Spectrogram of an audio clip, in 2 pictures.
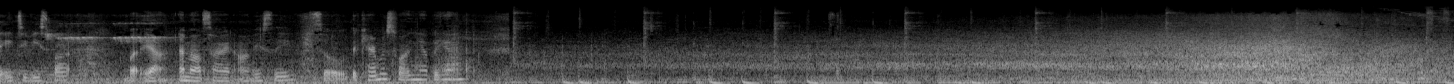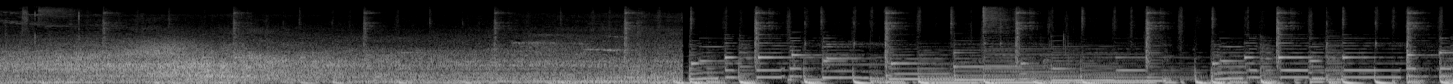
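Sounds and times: street traffic hiss: 0:04.7 - 0:21.4
background music: 0:04.9 - 0:29.0.

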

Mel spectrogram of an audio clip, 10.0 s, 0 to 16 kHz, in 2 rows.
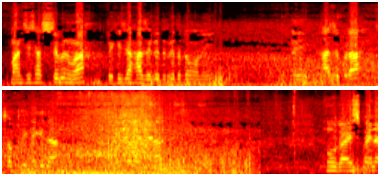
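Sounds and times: wind on microphone: 0:00.0 - 0:10.0
motor vehicle passing: 0:02.4 - 0:09.5.

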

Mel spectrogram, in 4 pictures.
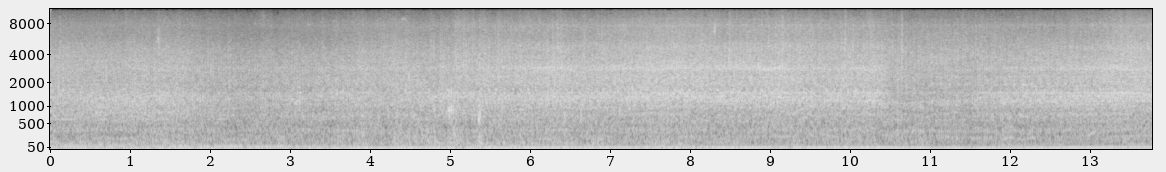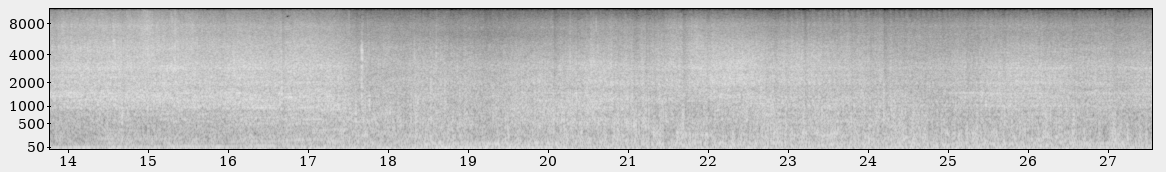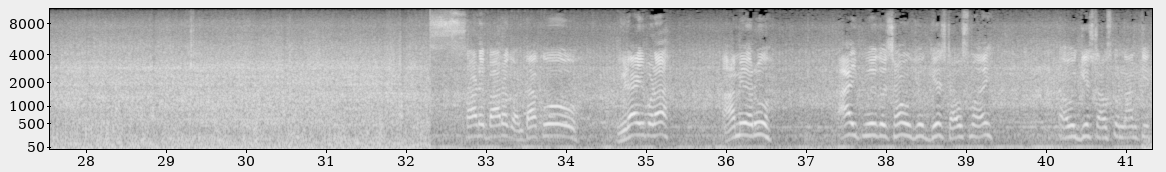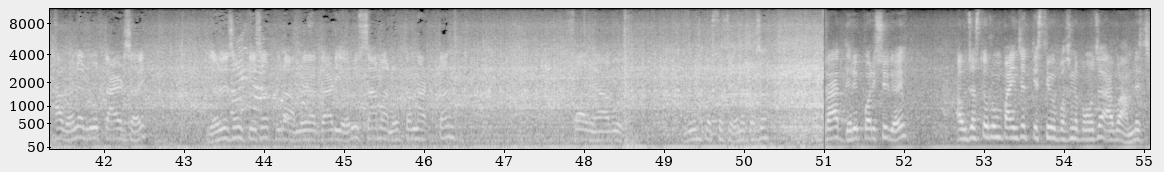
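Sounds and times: jeep engine rumble: 0:00.0 - 0:55.0.

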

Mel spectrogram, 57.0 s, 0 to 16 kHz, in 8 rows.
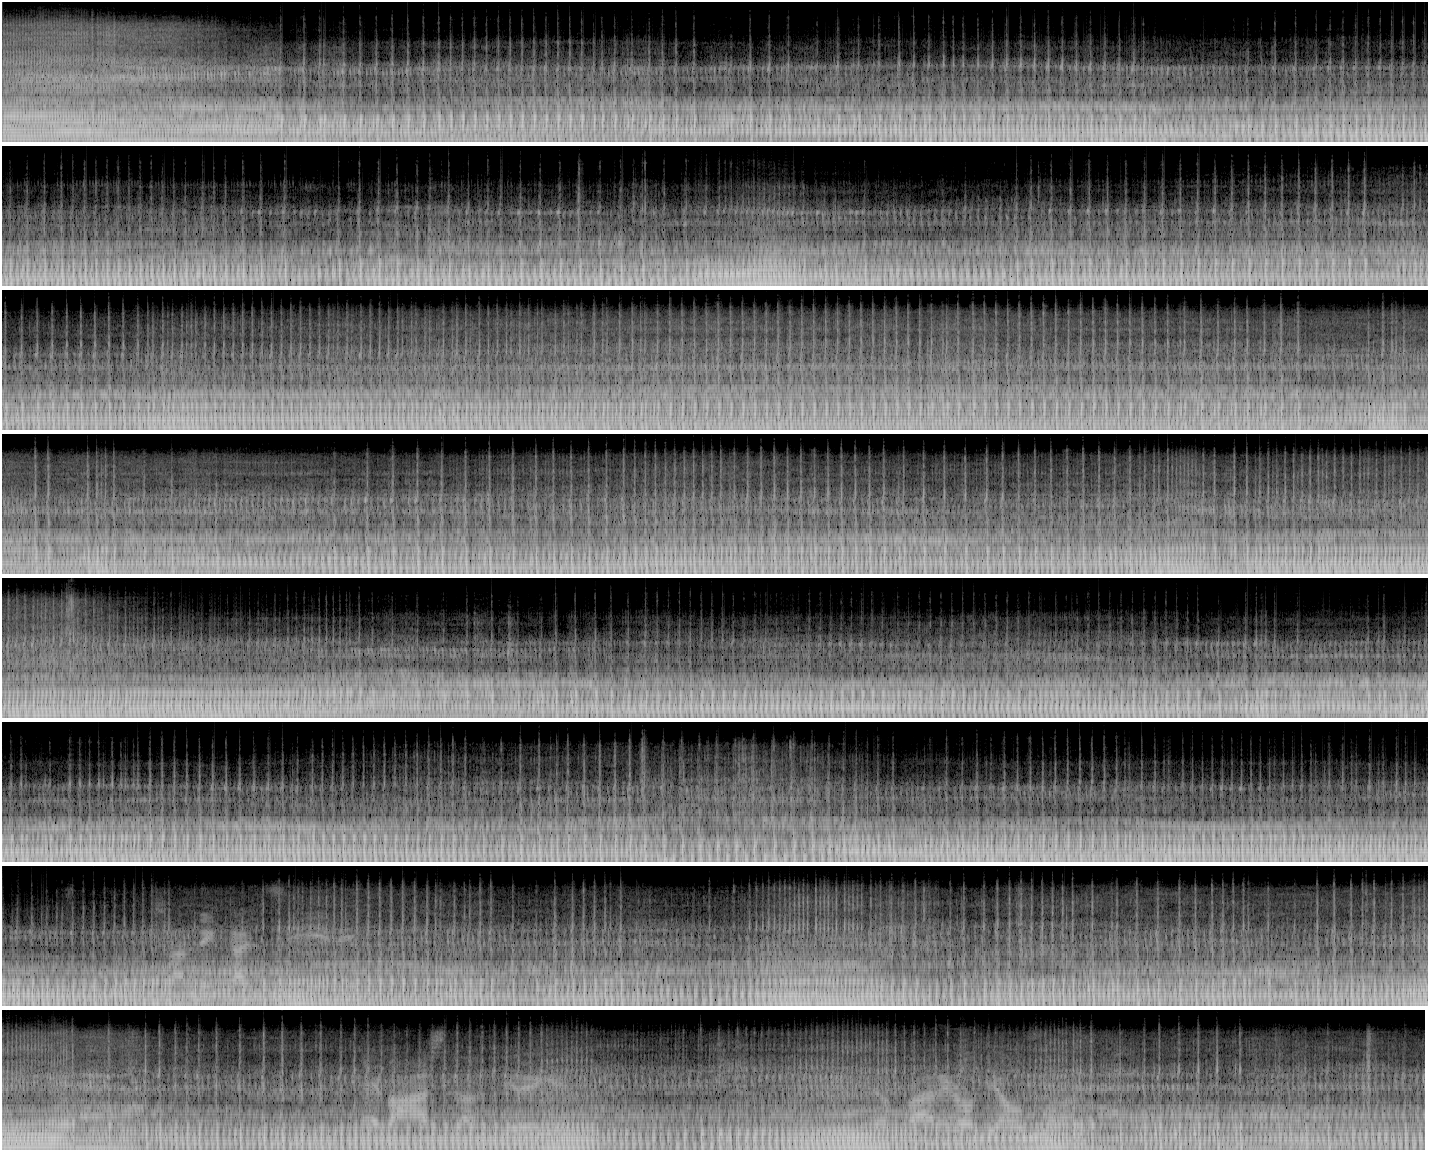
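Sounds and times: two-stroke motorcycle engine: 0:00.0 - 0:57.0.

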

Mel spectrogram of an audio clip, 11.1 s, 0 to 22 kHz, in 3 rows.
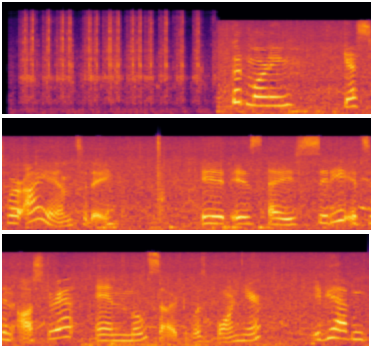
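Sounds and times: sharp clicks: 0:00.1 - 0:02.2.

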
